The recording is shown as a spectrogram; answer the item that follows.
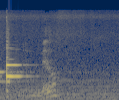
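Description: Two-note electronic chime: a lower note, then a higher note that rings and fades over about half a second.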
